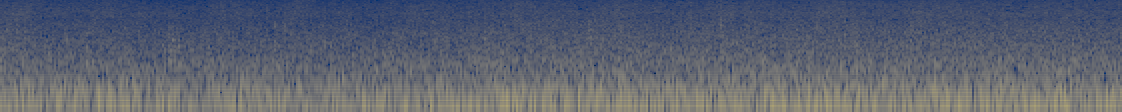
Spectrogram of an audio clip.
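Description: Wind blows steadily outdoors in a snowstorm.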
